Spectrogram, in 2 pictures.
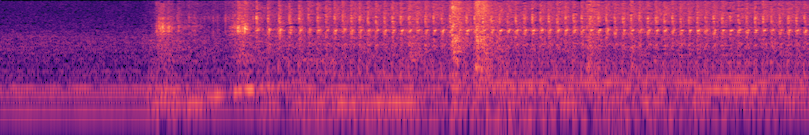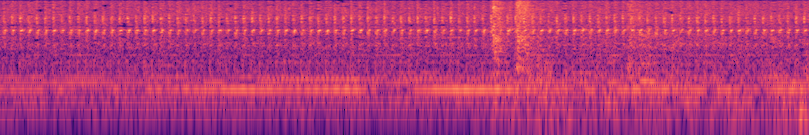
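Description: Edited soundtrack of a steady low hum and held tones with a high whine, broken by a few sharp clicks; the held tones change pitch about halfway through.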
